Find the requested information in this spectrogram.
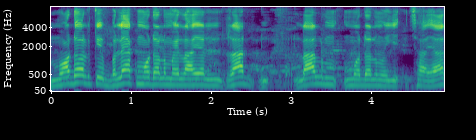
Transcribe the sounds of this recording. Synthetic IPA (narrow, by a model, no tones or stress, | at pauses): mɔɖəlkeblekmɔɖəlmelajaɾa | lalmɔɖəlmet͡ʃʰajaɾ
